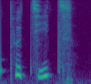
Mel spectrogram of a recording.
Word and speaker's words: petites: Quand nous étions petites. I heard that t sound at the end.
